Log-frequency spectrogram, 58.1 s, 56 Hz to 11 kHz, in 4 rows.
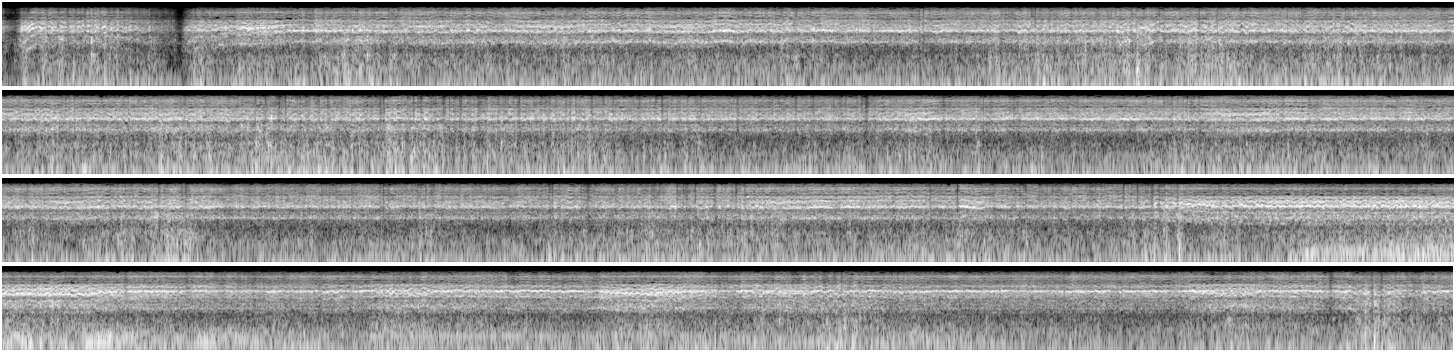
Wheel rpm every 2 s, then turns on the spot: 110, 180, 220, 230, 230, 230, 230, 230, 230, 230, 230, 230, 230, 230, 230, 230, 230, 230, 230, 230, 220, 200, 200, 200, 200, 200, 200, 200, 200.
none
